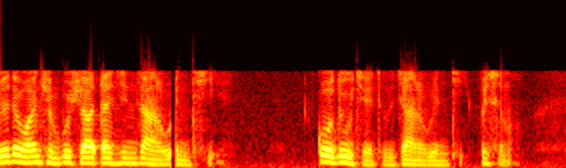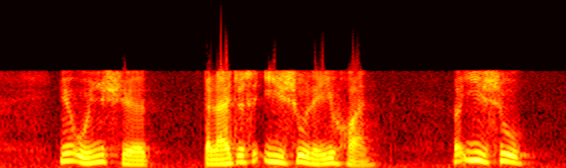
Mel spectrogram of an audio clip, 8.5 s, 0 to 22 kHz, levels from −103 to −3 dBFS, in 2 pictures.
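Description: Packet loss filled with silence hits this telephone-band speech at 1.28 s: the receiver substituted a 40 ms gap, consistent with two 20 ms packets going missing, so the speech drops out abruptly. The G.711 telephone coding stops everything above 4 kHz.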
